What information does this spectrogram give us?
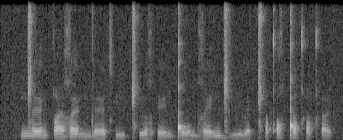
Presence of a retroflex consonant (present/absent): absent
